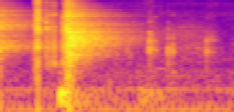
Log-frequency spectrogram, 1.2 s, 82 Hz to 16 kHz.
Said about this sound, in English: What we'll do here first is open a can of our AP 1001.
